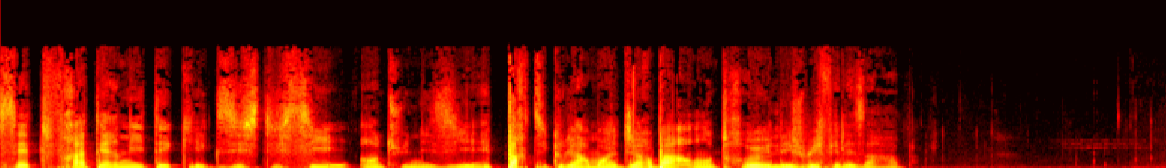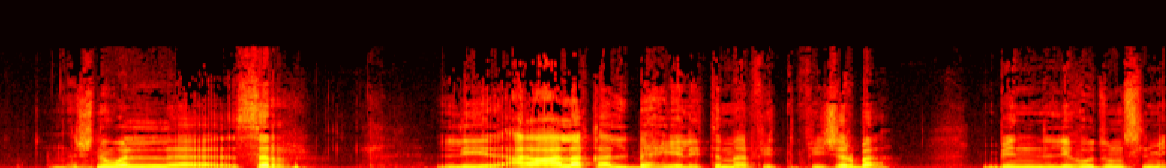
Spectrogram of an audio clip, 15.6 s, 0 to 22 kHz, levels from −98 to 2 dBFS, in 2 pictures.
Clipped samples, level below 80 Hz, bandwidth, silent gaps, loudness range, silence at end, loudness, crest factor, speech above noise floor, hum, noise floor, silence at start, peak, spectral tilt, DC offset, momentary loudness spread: under 0.1%; -48 dBFS; 16 kHz; none; 7 LU; 0 s; -25 LUFS; 24 dB; 49 dB; none; -75 dBFS; 0 s; -2 dBFS; -5 dB/octave; under 0.1%; 15 LU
